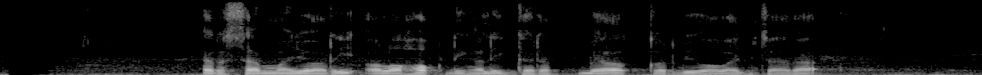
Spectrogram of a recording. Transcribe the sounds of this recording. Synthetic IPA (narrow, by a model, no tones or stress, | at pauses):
ʔɛrsamajɔɾiʔɔlɔɦɔk̚niŋaliɡəɾət̪̚bɛlkərdiwawaɲt͡ʃaɾa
